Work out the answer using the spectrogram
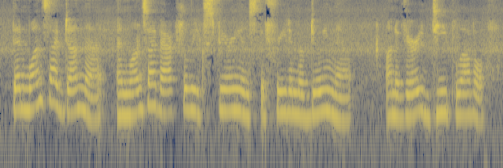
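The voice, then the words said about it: Soft, quiet speaking voice. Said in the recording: “Thank you for tolerating my speaking in a soft voice.”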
